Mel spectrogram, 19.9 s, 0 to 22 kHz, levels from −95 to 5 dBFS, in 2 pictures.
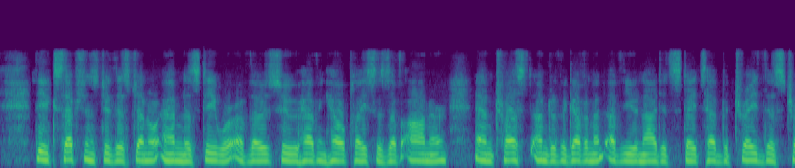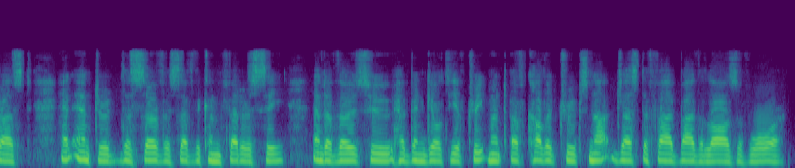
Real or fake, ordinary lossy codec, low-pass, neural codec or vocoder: real; AAC, 32 kbps; 7.2 kHz; none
